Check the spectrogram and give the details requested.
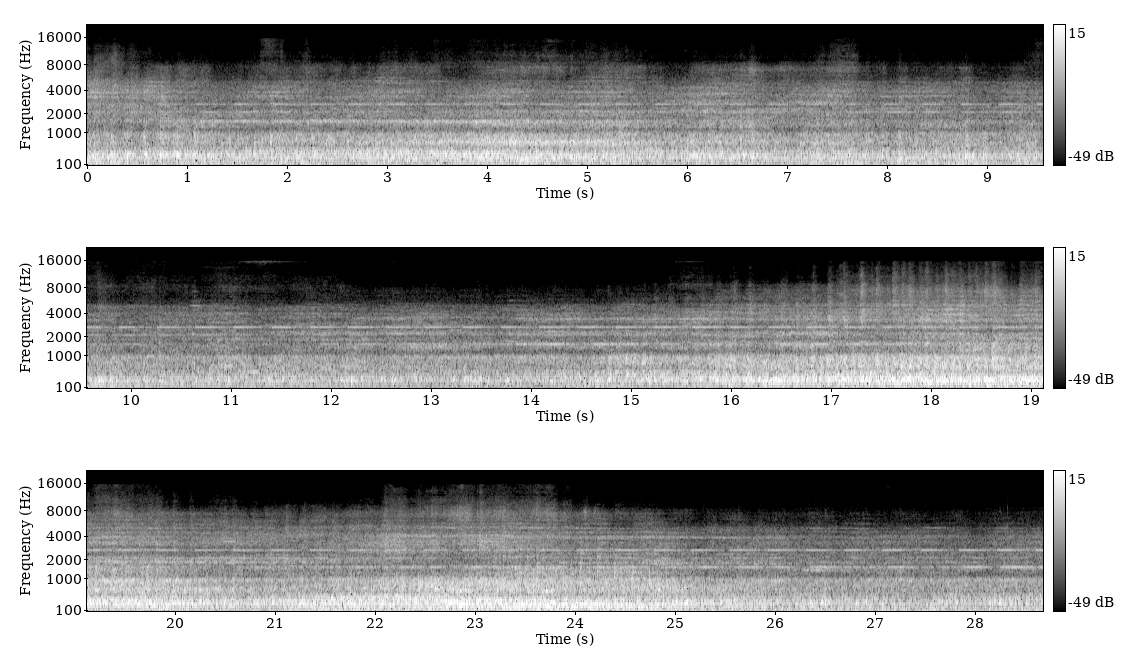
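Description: Freight train cars rolling past at speed, a steady rumble of wheels on rail, growing louder about two-thirds of the way through. Several steady high tones ring over the rumble.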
